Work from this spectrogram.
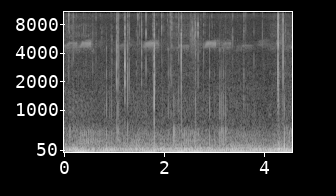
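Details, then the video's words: Sleeping kitties by a crackling fireplace in a spring garden scene purr with a low, even rumble, while loud wood-fire pops punctuate it and brief high chirps drift in and out. "Cute Sleeping Purring Kitties"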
